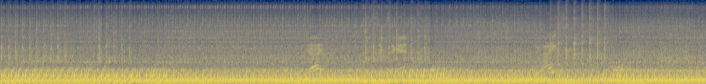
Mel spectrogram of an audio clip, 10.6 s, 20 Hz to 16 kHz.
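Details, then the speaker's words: Lexus GS430 3UZ-FE VVT-i V8 swapped into 2002–2005 IS300 with R154 manual, new plug-and-play harness: idle turns lumpy and uneven as injectors are unplugged one at a time, confirming each cylinder fires. "i'm going to unplug one at a time and we're going to see the engine misfire as i plug unplug each one that's going to let us know that all the cylinders are firing"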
